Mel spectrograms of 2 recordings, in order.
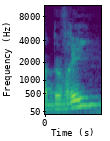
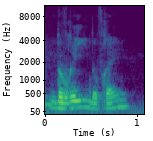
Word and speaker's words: De Vrij: Je sollicite pour la correction de la prononciation, s'il te plaît, du défenseur. – Ah, De Vrij. – De Vrij. – De Vrij, pardon.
